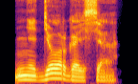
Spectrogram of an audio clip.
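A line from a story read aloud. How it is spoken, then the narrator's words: Mocking warning. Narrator (Russian): Предупредил он насмешливо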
